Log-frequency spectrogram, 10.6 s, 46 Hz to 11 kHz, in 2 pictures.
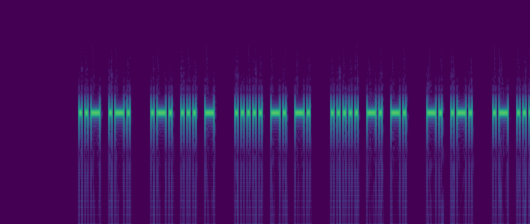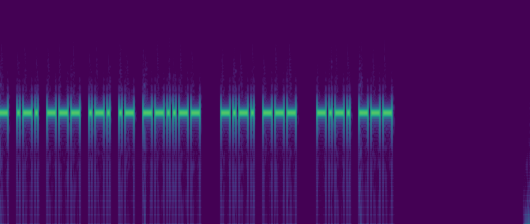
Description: Morse code, heard as a keyed tone, about 40 wpm, 700 Hz. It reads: UR RST 5NN 5NN NR AURORA, CO CO
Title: Practice QSO - Exchange 1 - Beginning - 40wpm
